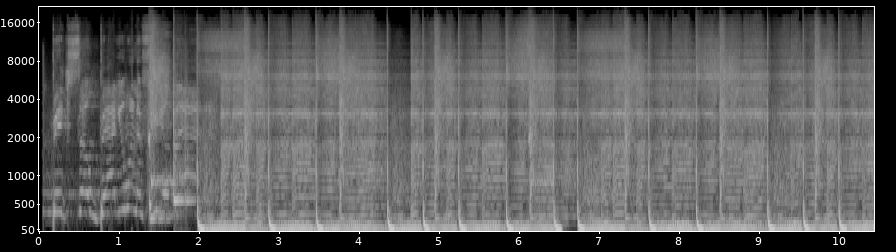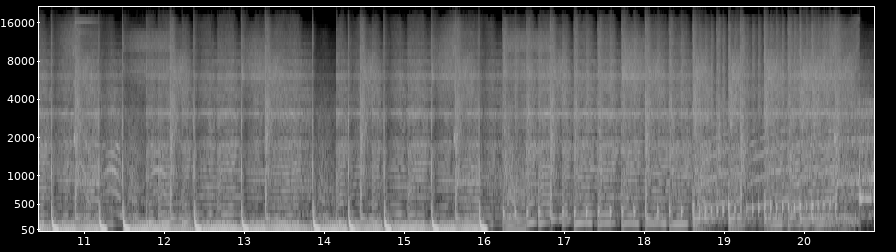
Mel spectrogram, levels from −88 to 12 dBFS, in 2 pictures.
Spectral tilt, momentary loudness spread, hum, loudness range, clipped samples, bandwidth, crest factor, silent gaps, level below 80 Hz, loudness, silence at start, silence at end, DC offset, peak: -3 dB/octave; 3 LU; none; 1 LU; under 0.1%; over 20 kHz; 8 dB; none; -22 dBFS; -18 LUFS; 0.05 s; 0 s; under 0.1%; -10 dBFS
